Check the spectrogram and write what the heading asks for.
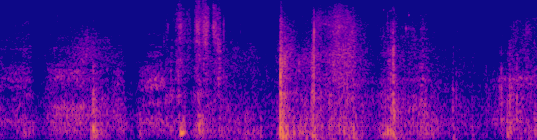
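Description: Footsteps and scuffs of someone climbing over rock and loose gravel: a handful of irregular crunches, the loudest about halfway through.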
